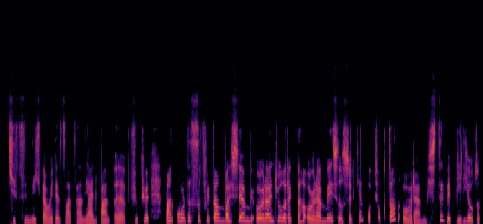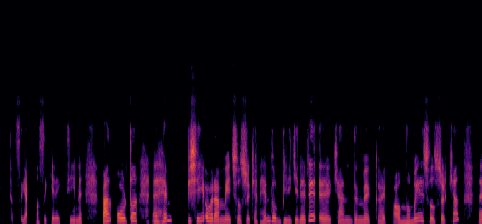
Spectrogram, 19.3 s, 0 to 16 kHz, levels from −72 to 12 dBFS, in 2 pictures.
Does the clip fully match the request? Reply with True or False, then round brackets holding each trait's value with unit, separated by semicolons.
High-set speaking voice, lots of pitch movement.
False (210 Hz; 4.9 semitones)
